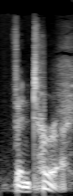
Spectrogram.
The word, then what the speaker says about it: Ventura: But once you've lived here, you know Ventura. It's a hard T.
